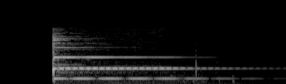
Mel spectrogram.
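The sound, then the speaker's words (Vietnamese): A single meditation bell, the second bell of a mindfulness practice, is struck once, producing a clear, resonant tone with steady harmonics that rings out and slowly fades, with a slight pulsing shimmer in its decay. No one speaks. “Khi nghe tiếng chuông thứ hai, các hành giả chúng ta hơi bắc nhẹ vai mình, động nhẹ toàn thể thân thể của mình.”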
